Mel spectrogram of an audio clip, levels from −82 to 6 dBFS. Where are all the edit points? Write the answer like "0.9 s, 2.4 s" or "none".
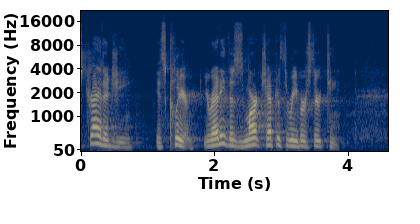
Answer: none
